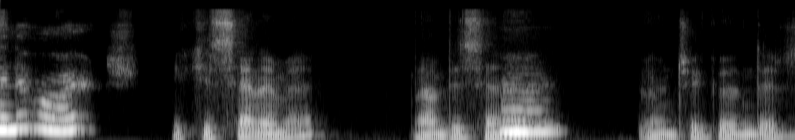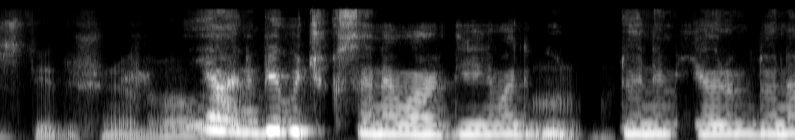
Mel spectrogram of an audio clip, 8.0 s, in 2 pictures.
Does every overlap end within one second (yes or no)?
yes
